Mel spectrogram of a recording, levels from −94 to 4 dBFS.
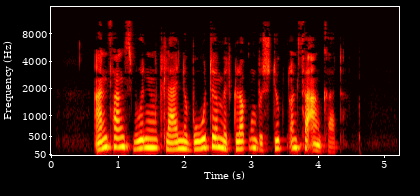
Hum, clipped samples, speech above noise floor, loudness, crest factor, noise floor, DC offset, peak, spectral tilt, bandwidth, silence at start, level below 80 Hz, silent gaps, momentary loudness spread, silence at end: none; under 0.1%; 52 dB; -27 LUFS; 16 dB; -78 dBFS; under 0.1%; -10 dBFS; -6.5 dB/octave; 11 kHz; 0.65 s; -82 dBFS; none; 8 LU; 0.95 s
